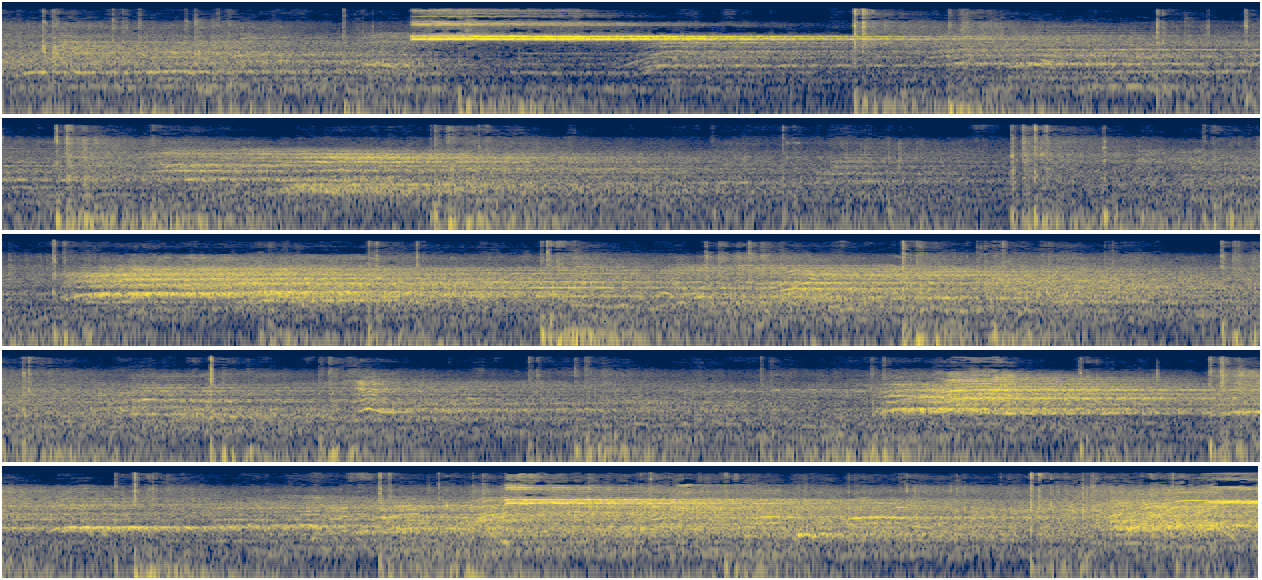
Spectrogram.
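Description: Volleyball game sounds in a large sports hall: repeated ball hits and thuds, with players shouting and calling. A referee's whistle sounds about two seconds in.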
